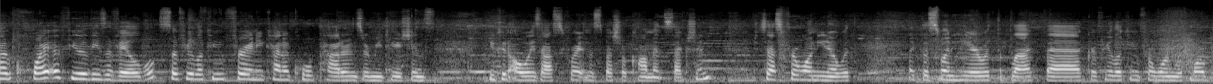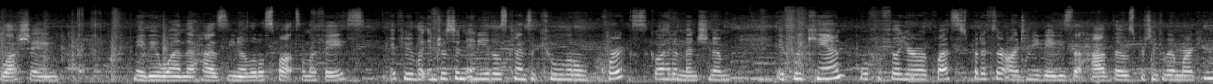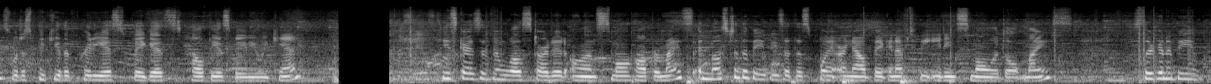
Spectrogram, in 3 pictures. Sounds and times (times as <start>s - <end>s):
Speech: 0.0s - 27.4s, 28.3s - 35.0s, 35.6s - 36.3s
Music: 0.0s - 36.3s.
